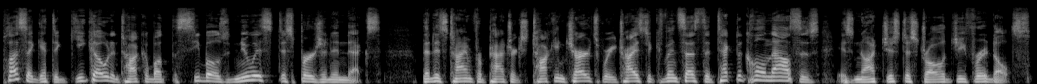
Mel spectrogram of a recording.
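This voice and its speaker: A man's voice: mid-range voice, lively intonation, no echo. A chatty, enthusiastic man co-hosts a podcast and leads an interview in a mid-range voice. The sound is dry and close, with no room around it. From Canada. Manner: chatty, enthusiastic, quick to laugh. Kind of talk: casual podcast chat and interview.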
